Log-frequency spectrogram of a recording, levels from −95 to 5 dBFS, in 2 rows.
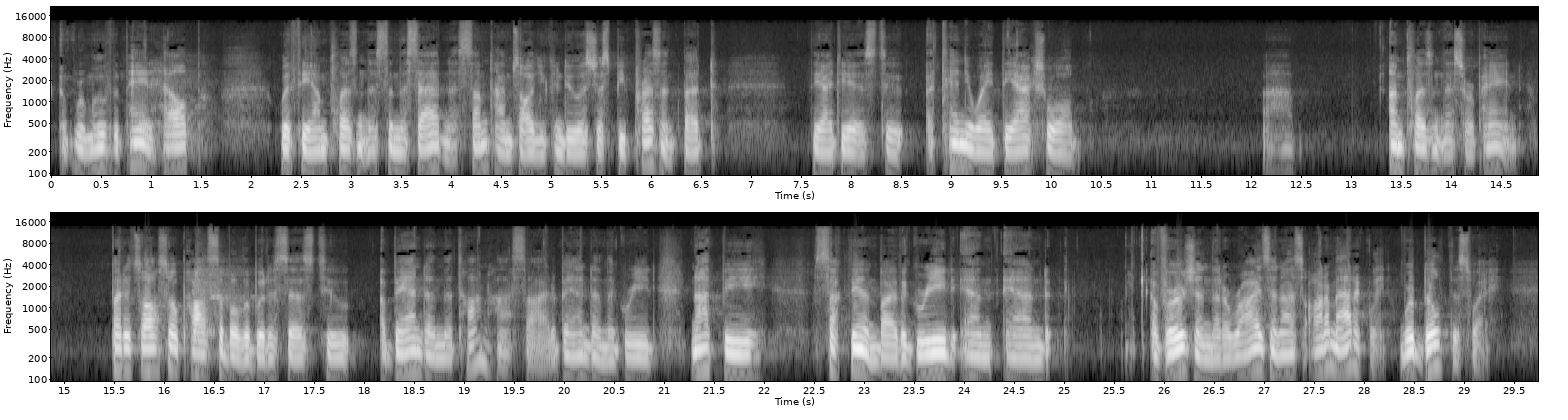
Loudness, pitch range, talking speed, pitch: -16 LUFS, 100-120 Hz, 130 wpm, 110 Hz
